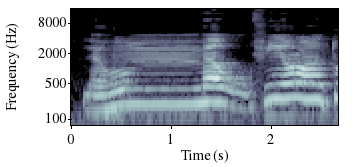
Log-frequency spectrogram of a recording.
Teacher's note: میم کو میم کے ساتھ ملا کر میم پر غنہ کریں گے، غین کو موٹا پڑیں گے، را کو بھی موٹا پڑیں گے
